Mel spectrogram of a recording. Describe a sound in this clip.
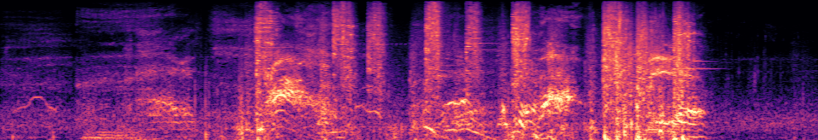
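Heavy blows thud and smack in a brief struggle.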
